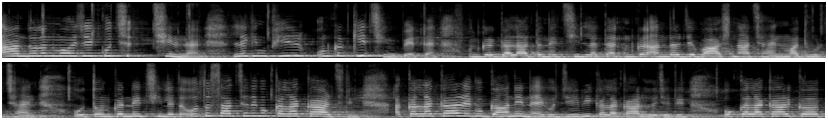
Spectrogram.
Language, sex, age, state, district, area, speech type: Maithili, male, 18-30, Bihar, Madhubani, rural, spontaneous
